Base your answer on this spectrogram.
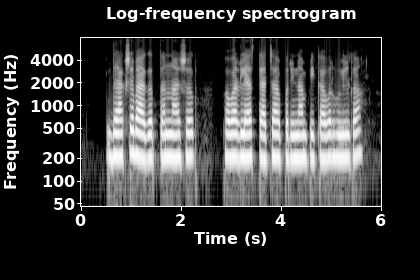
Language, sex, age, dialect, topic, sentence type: Marathi, female, 18-24, Northern Konkan, agriculture, question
